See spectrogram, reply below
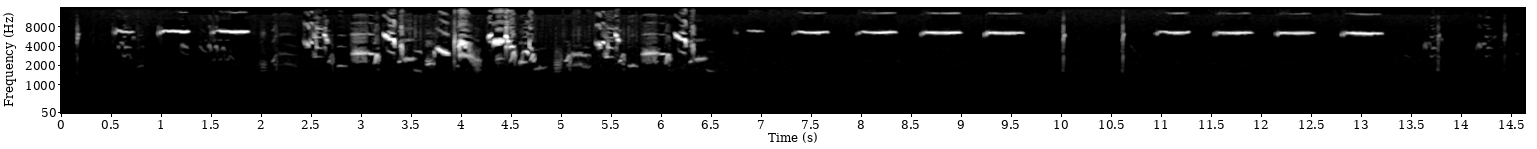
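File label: calls and song, bird; AK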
